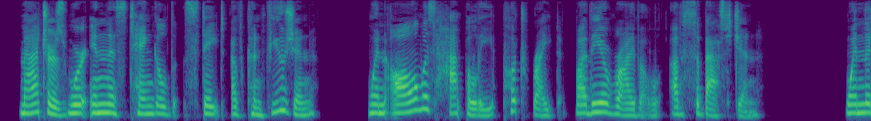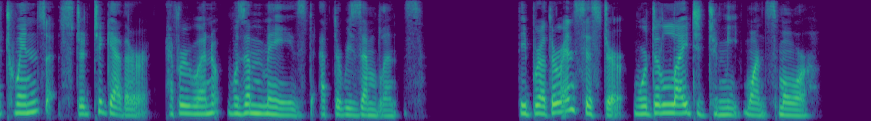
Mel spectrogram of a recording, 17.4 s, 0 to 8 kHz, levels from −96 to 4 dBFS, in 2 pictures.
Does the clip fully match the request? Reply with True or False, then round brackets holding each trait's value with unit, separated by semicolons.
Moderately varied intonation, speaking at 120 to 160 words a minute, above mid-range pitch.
True (4.1 semitones; 140 wpm; 195 Hz)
